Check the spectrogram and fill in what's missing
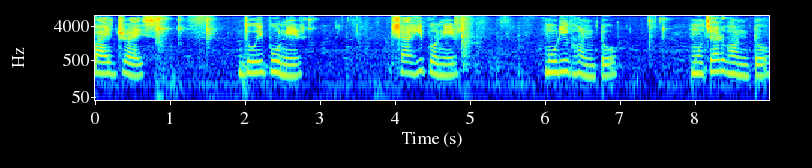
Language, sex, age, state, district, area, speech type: Bengali, female, 18-30, West Bengal, Alipurduar, rural, spontaneous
